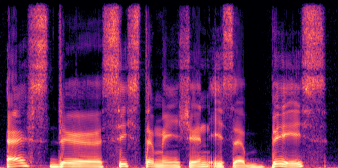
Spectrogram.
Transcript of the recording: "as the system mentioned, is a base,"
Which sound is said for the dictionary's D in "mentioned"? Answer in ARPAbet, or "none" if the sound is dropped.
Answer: none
